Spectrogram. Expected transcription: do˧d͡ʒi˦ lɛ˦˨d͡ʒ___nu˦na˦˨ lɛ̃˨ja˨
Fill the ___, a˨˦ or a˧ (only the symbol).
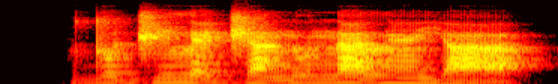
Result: a˨˦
